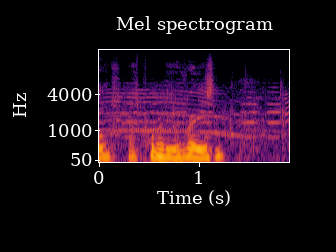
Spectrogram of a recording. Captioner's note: crowd cheering; hooter honking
